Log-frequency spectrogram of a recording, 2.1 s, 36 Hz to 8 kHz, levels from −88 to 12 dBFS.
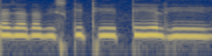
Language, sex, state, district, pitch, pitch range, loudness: Surgujia, female, Chhattisgarh, Sarguja, 265 Hz, 250-275 Hz, -13 LUFS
